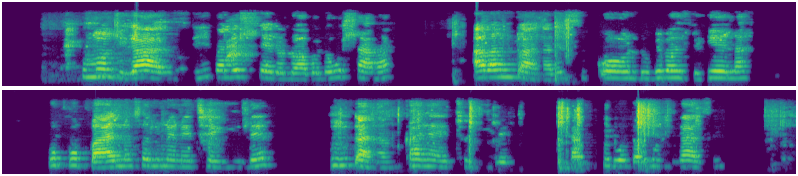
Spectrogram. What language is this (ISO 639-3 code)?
nde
